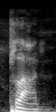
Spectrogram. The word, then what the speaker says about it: Plaid: Is that how you pronounce it? Plaid. Not Plaid? No. Plaid. So Okay. you know, Fancy. It's very British. No, it's like the checkered shit. Oh, so Right. yeah. I started saying played for the longest time as well.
